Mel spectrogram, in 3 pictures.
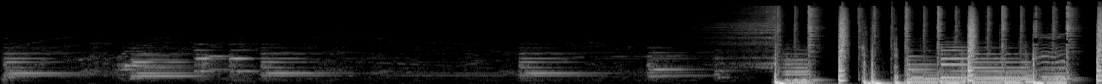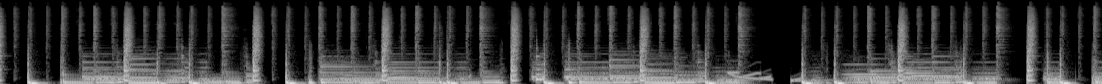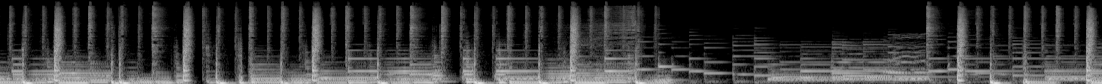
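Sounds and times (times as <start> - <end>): slow piano notes: 0.0 - 8.1, 25.6 - 33.0
background music with steady beat: 7.6 - 28.8, 31.3 - 33.0.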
